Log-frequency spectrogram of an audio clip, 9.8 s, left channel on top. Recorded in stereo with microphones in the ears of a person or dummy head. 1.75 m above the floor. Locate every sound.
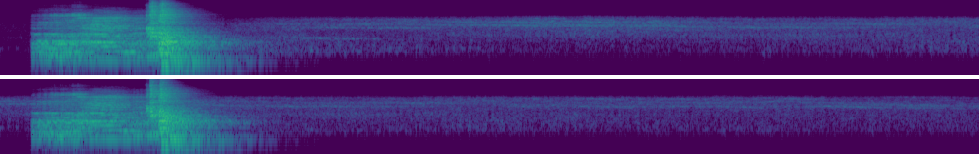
0.3 s a door slam: 5° right (ahead or behind), 1.0 m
